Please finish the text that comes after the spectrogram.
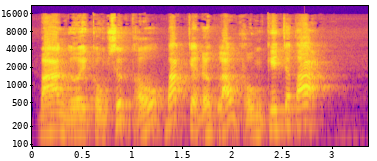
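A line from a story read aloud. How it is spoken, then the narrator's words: Loud shout. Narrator (Vietnamese): Hà Xà Tiên Tử quát lớn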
